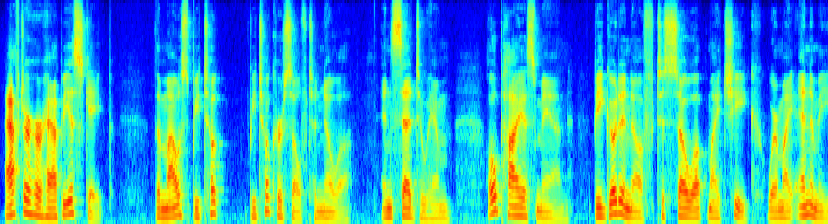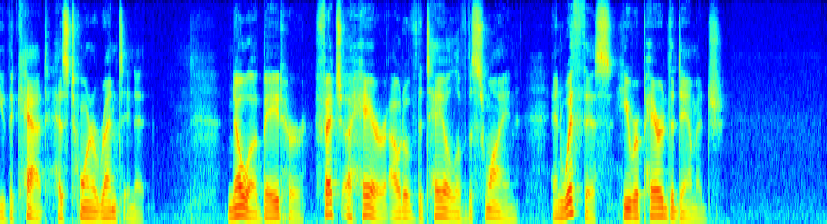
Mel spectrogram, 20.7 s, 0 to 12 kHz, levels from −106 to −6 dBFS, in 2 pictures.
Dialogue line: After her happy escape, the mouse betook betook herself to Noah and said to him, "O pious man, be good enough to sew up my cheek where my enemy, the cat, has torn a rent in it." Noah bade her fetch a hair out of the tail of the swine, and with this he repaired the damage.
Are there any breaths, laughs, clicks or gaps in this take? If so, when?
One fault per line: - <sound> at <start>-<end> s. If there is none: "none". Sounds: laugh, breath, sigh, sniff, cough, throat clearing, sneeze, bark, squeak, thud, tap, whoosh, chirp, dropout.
none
